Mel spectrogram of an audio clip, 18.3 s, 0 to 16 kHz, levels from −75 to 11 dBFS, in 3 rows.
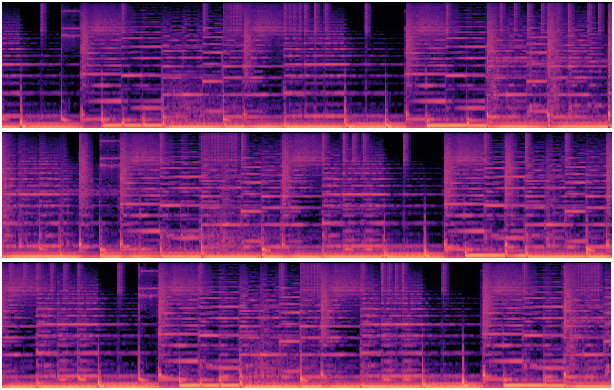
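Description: Nothing here calls for comment, since no technical fault turns up anywhere in the recording.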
